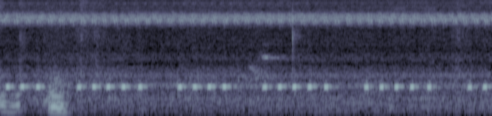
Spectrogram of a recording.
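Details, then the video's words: Coppersmith barbet delivers short runs of identical low tapping notes, pausing briefly between bursts, under a steady high-pitched insect buzz and a brief rasping sound near the start. "Coppersmith barbet"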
